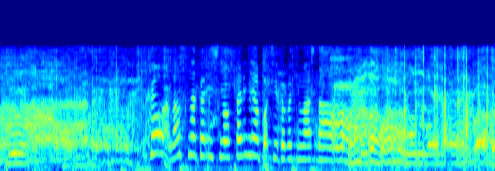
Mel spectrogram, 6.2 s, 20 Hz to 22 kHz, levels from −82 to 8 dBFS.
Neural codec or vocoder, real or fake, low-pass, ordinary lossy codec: codec, 16 kHz, 4 kbps, FunCodec, trained on LibriTTS, 50 frames a second; fake; 7.2 kHz; none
